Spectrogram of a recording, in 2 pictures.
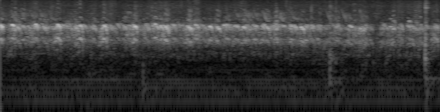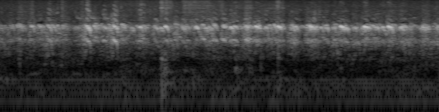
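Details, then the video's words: A nesting colony of Carmine bee-eaters on a cliff, many birds calling continuously in a dense, throaty babble, punctuated by a few faint clicks and knocks. "The Carmine Bee-eaters cliff colony."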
